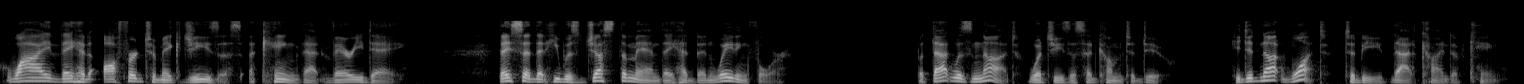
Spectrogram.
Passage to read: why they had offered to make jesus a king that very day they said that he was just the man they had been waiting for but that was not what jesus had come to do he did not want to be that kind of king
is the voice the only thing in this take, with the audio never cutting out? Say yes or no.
yes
